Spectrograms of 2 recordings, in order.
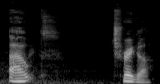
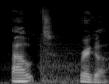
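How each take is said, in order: First: Two separate T sounds are heard in the middle. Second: The middle T is heard only once. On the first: The speaker calls it right. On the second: The speaker calls it wrong.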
